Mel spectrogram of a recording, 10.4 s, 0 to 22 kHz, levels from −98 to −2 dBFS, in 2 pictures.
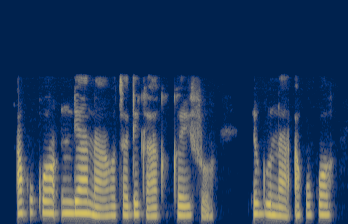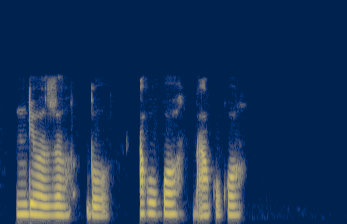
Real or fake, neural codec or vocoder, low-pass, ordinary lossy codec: real; none; 5.4 kHz; AAC, 48 kbps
